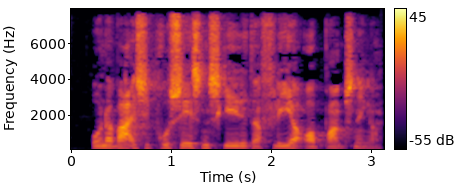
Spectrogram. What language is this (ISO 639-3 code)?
dan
